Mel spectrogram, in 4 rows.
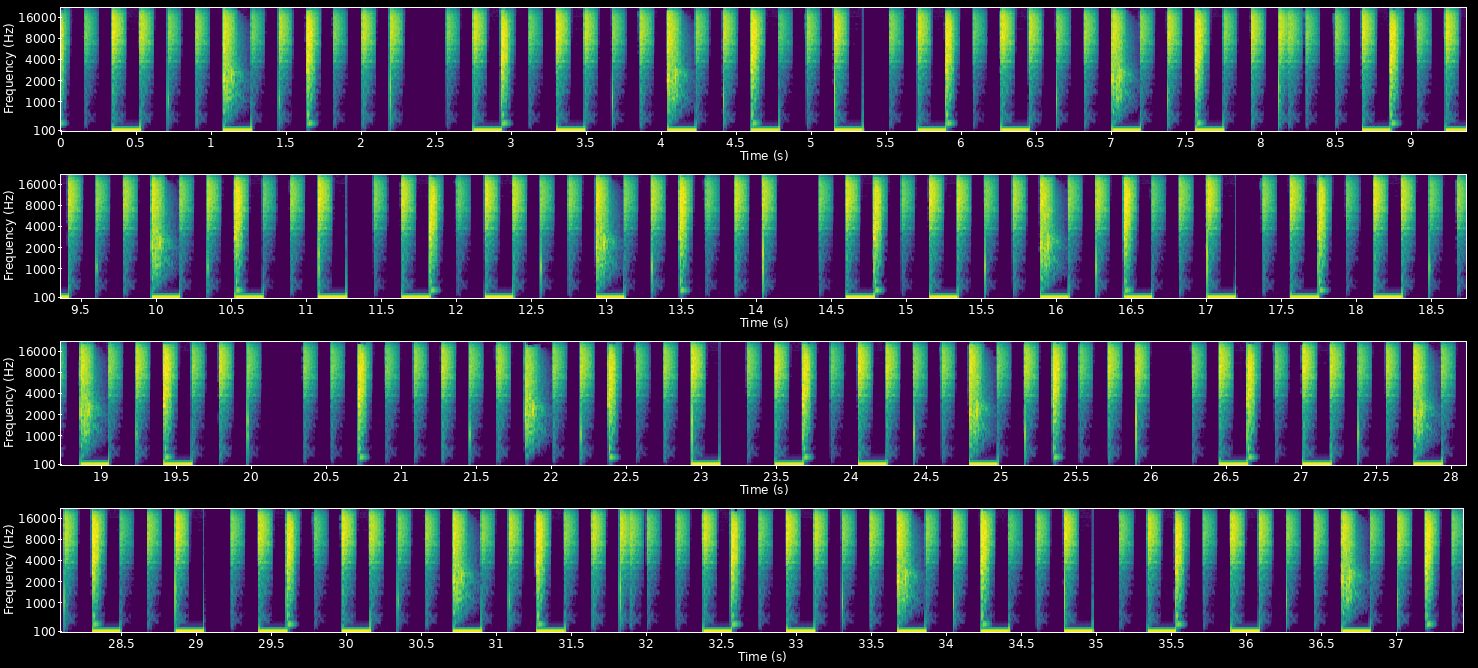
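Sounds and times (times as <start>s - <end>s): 
music loop with beats: 2.8s - 7.8s, 8.8s - 12.4s, 13.0s - 13.2s, 14.6s - 18.3s, 18.9s - 19.6s, 23.0s - 25.0s, 26.5s - 27.2s, 27.8s - 31.5s, 32.4s - 33.1s, 33.7s - 36.9s.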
